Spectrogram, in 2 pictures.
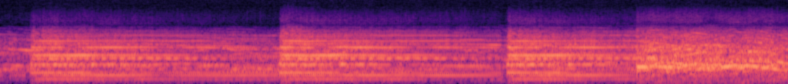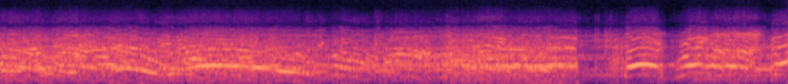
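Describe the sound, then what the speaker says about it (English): A church bell rings out with sustained tolling tones, struck a few times, while a crowd murmurs and voices chatter underneath. "the Reverend ringing the church bell"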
